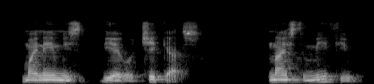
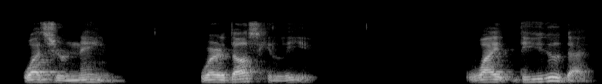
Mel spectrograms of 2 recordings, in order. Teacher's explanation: the intensity of the voice is lower at the end of the sentence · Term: falling intonation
